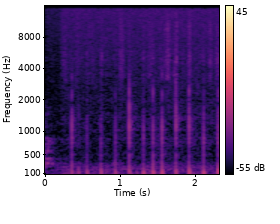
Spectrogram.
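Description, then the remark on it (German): Fingers tap steadily on a keyboard, a quick series of light, evenly spaced clicks that grow slightly louder toward the end, with no talking. “Ich weiß es Und auch so, ich, wenn ich jetzt auf die Tastatur tippe, man hört nichts. Und wenn du tippst, glaube, es ist die Beschaffenheit deiner Finger schon.”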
